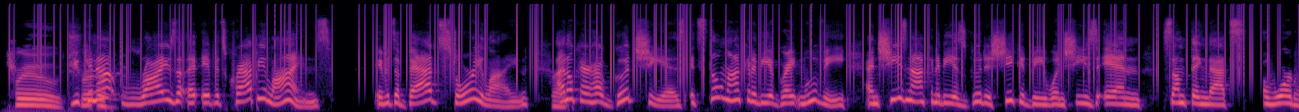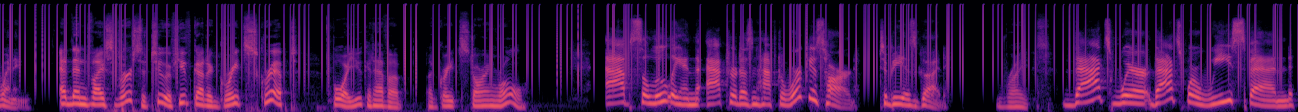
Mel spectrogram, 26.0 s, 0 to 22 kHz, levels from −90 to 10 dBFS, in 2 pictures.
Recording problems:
crackle, like an old record; noticeable; 10 dB below the speech

